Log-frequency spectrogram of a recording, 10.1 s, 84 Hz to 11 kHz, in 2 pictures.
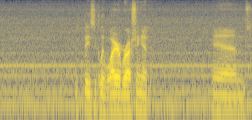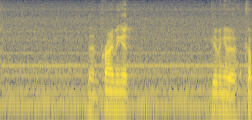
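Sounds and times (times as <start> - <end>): fan or machine hum: 0.0 - 10.0.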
